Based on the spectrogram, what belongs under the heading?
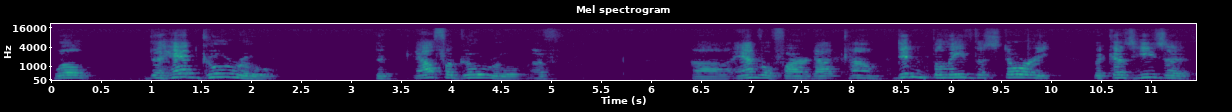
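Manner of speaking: plain reading voice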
